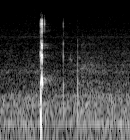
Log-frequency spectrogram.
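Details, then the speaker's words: Infant girl with hiccups, held by her mother, usually fusses with them but calm now: a single sharp hiccup burst then two fainter echoes in a quiet room; ordinary infant hiccups. "here's chloe she always gets the hiccups i wanted to get in my video because they're cute"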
